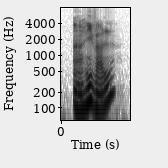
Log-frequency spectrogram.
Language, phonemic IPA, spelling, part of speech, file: French, /ʁi.val/, rival, adjective / noun, Fr-rival.ogg
- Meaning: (adjective) rival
